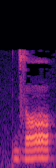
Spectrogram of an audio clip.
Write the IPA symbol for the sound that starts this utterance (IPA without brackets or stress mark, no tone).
d͡z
